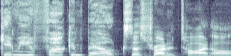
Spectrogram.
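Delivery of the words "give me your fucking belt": put-on screaming, very high and shrill. Retelling what was yelled at a policeman: imitating own past screaming. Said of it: "I was screaming at him".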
